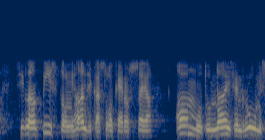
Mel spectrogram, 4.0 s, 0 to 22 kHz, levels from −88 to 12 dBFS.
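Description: A short speech clip carried through the iLBC codec, the narrowband VoIP coder. Nothing reaches below about 250 Hz or above 3.4 kHz, so a spectrogram shows a flat ceiling with empty space above it. Each block of signal is coded on its own from a compact model of the excitation, leaving the voice clear but plainly rough and slightly synthetic. The fine harmonic striations look smeared and grainy, which fits the 30 ms frame mode at around 13.33 kbps.

There are two sets of lost iLBC frames. The first runs from 1.02 to 1.09 s, about 60 ms, just before "hansikaslokerossa ja". The second runs from 2.73 to 2.83 s, about 90 ms, just after "hansikaslokerossa ja". At each gap the decoder fills in by repeating the last pitch cycle blended with noise, so you hear a brief held, buzzy-breathy vowel. On the waveform this shows as an unnaturally regular, repeating cycle that tapers in level, most clearly in the longer gap. 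On the spectrogram it appears as a frozen patch of steady harmonics with a noisy haze. The gap lengths fit two and three 30 ms frames. Because each frame decodes independently, normal speech resumes almost immediately after each gap.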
